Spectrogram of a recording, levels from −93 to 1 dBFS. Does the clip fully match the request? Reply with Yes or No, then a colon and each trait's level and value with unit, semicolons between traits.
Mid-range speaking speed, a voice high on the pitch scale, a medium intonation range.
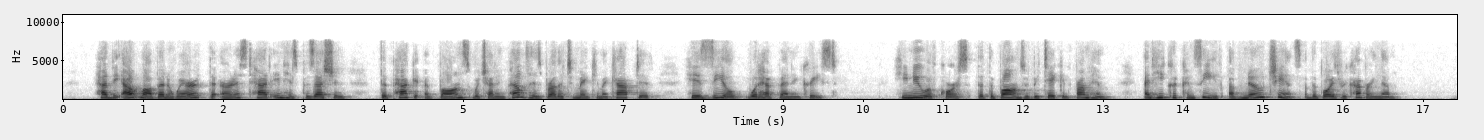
Yes: average, 190 wpm; high, 210 Hz; average, 3.0 semitones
